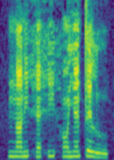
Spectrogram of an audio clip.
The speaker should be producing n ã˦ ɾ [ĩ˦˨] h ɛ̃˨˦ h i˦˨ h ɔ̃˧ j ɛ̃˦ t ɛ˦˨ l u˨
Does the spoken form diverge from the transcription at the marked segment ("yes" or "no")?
no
